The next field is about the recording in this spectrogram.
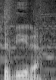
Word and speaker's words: Shavira: Oh, you roll the R. – Oh, can you do that? – Shavira. – There you go. Yeah, I couldn't do that. – It's like Myra's Mira.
